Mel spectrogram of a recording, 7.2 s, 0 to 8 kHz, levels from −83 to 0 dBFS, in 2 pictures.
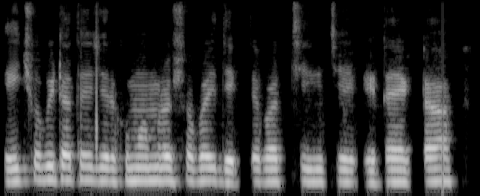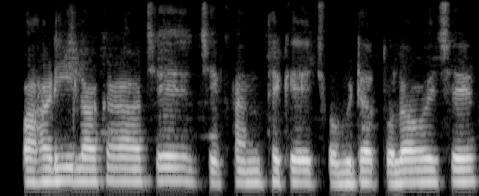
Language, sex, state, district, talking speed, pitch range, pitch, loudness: Bengali, male, West Bengal, Kolkata, 150 wpm, 140-155 Hz, 150 Hz, -20 LUFS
